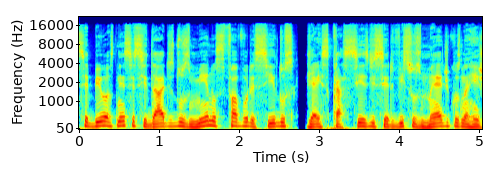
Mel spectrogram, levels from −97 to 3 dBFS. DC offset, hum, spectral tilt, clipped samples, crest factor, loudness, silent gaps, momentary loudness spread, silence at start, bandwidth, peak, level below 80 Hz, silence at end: under 0.1%; none; -6 dB/octave; under 0.1%; 12 dB; -14 LUFS; 2.74-2.81 s; 4 LU; 0 s; 17 kHz; 0 dBFS; -32 dBFS; 0 s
